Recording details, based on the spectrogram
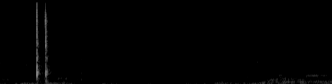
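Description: A pair of quick, crisp mouse clicks close together, made while clicking the split icon in CapCut on PC, followed by quiet room noise and a faint low rumble.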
